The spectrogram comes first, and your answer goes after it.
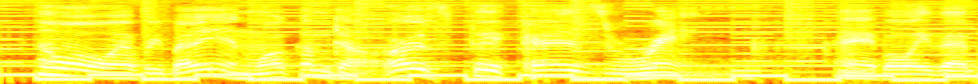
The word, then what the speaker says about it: Arkista's Ring: hello everybody and welcome to earth pickers ring hey boys that's how you pronounce it anyway let's start a new game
